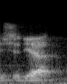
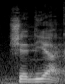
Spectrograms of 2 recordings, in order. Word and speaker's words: Shediak: In Lebanon, they say Shadia. They don't pronounce the ending. Okay. But if you're like Arab, you say Shadia. Shediak.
